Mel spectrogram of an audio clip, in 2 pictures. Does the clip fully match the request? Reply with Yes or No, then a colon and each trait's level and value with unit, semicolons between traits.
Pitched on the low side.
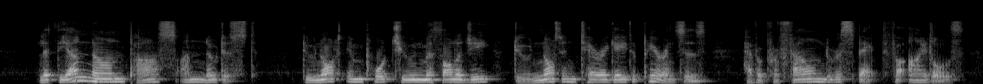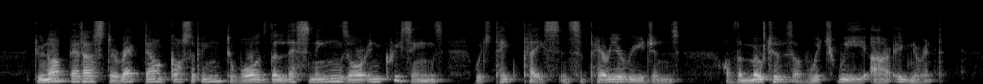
Yes: low, 115 Hz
